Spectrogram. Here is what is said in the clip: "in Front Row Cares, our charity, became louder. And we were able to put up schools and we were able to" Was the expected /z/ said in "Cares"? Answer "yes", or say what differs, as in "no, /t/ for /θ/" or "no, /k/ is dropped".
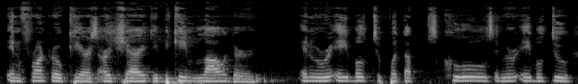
no, /s/ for /z/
